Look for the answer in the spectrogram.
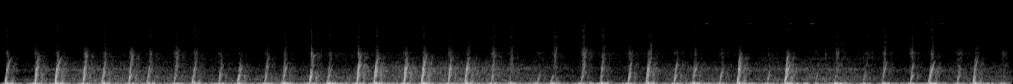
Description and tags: Wobbling a thin plate. Recorded with a ZOMM H1.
